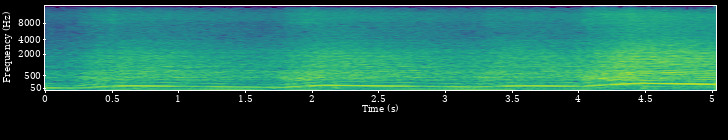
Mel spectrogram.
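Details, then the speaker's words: First-generation Toyota Yaris 1.5 TS after rear silencer replacement and a provisional exhaust repair: several clean throttle blips rising and falling smoothly, no rasp or blowing. The earlier rally noise is gone; normal exhaust note. "le faire juste mettre à les mettre quelques coups de gaz pour vous entendez que le bruit même dans les taux est normal vous allez voir on a plus ce bruit de rallyes qu'on avait"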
